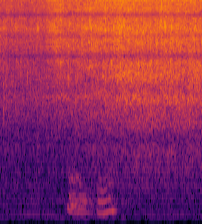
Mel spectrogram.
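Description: Prawns sizzle in a hot pan as a little water is added, a steady frying hiss that swells and grows louder partway through, with a brief faint voice-like tone near the middle.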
